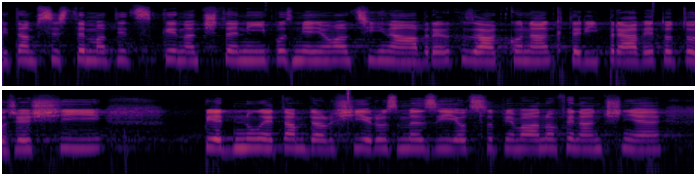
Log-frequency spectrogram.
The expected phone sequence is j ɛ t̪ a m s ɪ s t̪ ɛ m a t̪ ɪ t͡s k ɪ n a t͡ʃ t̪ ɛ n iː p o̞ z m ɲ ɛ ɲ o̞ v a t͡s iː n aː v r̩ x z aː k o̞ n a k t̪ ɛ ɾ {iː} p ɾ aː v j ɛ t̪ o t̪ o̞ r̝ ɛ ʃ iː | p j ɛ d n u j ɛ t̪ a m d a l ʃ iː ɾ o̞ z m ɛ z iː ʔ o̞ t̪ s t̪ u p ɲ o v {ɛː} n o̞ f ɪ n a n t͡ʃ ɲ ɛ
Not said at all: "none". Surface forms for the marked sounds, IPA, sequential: iː, aː

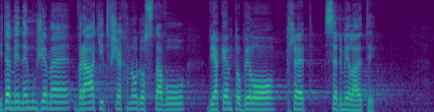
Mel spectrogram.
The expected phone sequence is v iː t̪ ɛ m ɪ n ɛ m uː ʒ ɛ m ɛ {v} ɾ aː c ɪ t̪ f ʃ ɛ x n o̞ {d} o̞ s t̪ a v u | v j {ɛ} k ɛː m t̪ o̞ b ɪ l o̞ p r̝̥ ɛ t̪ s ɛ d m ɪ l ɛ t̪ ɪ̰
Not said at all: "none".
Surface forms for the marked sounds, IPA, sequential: v, d, a

